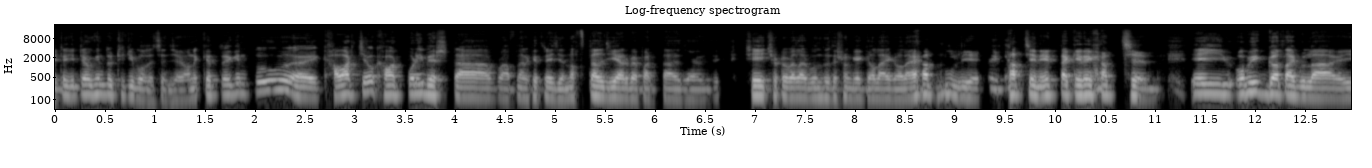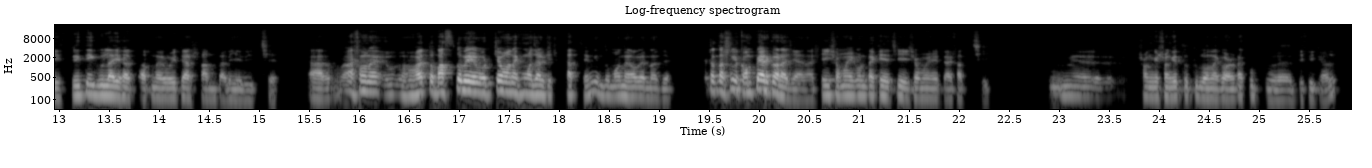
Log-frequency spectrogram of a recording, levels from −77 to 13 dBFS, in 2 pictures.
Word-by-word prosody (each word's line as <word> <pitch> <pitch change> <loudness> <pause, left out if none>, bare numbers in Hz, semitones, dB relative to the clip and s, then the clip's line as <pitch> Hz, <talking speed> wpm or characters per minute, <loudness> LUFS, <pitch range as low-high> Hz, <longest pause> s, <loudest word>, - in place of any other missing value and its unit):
এটা - - -5
এটাও 145 +3 0
কিন্তু 150 -1 -2
ঠিকই 130 -1 -5
বলেছেন 95 - -10
যে - - -8
অনেক 115 - -6
ক্ষেত্রে 140 +1 -3
কিন্তু 160 +2 -9 0.4
আ - - +4 0.3
খাওয়ার 150 0 +5
চেয়েও 180 +3 -1
খাওয়ার 145 -2 +2
পরিবেশটা 145 -4 0 0.5
আপনার 115 0 -8
ক্ষেত্রে 125 0 -3
যে - - -1
নস্টালজিয়া 120 -1 +2
ব্যাপারটা - - -5 0.2
ধরেন 105 -1 -8
যে - - -16 0.3
সেই 135 0 +5
ছোটবেলার 120 -2 +1
বন্ধুদের 120 0 -6
সঙ্গে 115 -1 -3
গলায়, 110 -1 -1
গলায় 115 +3 +3
হাত 150 0 +7
মিলিয়ে 120 -5 -3 0.3
খাচ্ছেন, 150 -1 +4
এরটা 140 0 +4
কেড়ে 145 +1 +6
খাচ্ছেন। 140 +7 -1 0.5
এই 160 0 +3 0.3
অভিজ্ঞতাগুলা 150 -7 +4
আর 115 - -2
এই 115 - -4
স্মৃতিগুলাই 135 0 +1
হয়তো 120 - -2
আপনার 115 -1 -6
ঐটার 115 0 -3
স্বাদ 110 0 -7
বাড়িয়ে 105 -1 -9
দিচ্ছে। 100 +1 -17 0.4
আর 110 - -1 0.3
এখন 190 - 0 0.5
হয়তো 160 +2 +3
বাস্তবে 170 +3 +5
ওর 160 - +3
চেয়েও 190 -2 +5
অনেক 165 -2 +1
মজার 150 -1 +1
কিছু 130 - -14
খাচ্ছেন। 135 - -5
কিন্তু 135 -6 -9
মনে 130 -1 -3
হবে 125 0 -1
না - - -6
যে 110 - -10 0.4
এটা 190 - -2
তো - - +2
আসলে 205 0 -1
কম্পেয়ার 185 +3 +7
করা - - +6
যায় 105 -1 -7
না। - - -12
সেই 140 0 -4
সময়ে 135 +1 -3
কোনোটা 135 -1 -3
খেয়েছি 135 0 -4
এই - - -13
সময়ে 115 -1 -6
এটা - - -11
খাচ্ছি। - - -13 0.7
উম 130 +11 -13
আ - - -12 0.6
সঙ্গে, 125 -2 -6
সঙ্গে 125 0 -3
তো - - -9
তুলনা 115 -3 -3
করাটা 110 +3 -2
খুব 130 - -13 0.4
ডিফিকাল্ট। 110 - -14
130 Hz, 190 wpm, -23 LUFS, 115-150 Hz, 0.7 s, হাত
